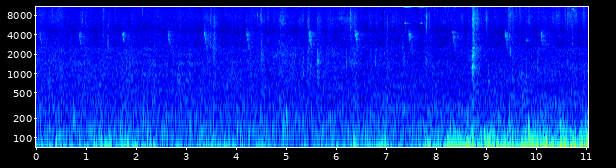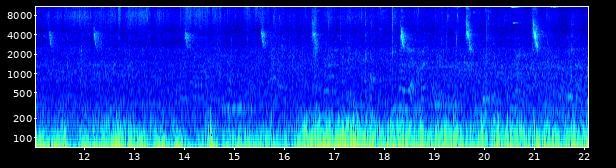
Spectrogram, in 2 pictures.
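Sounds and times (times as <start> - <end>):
footsteps on pavement: 0.0 - 22.0.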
